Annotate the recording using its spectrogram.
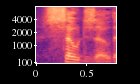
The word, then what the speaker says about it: sozo: The Greek word for salvation comes from the word sozo, that's spelled S-O-Z-O, and it means to save, heal, preserve, and made whole, be made whole.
